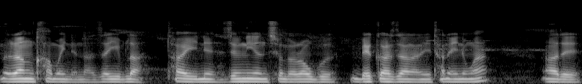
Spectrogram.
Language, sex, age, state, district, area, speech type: Bodo, male, 18-30, Assam, Udalguri, urban, spontaneous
